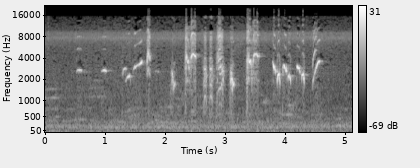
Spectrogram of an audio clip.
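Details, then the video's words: Greater green leafbird song played to rouse contest birds: sharp high whistles and quick slurred chips in clusters, some buzzy bursts, steady and lively across five seconds. "Cucak Ijo Gacor Ampuh Menaikkan Emosi Burung Lomba"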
